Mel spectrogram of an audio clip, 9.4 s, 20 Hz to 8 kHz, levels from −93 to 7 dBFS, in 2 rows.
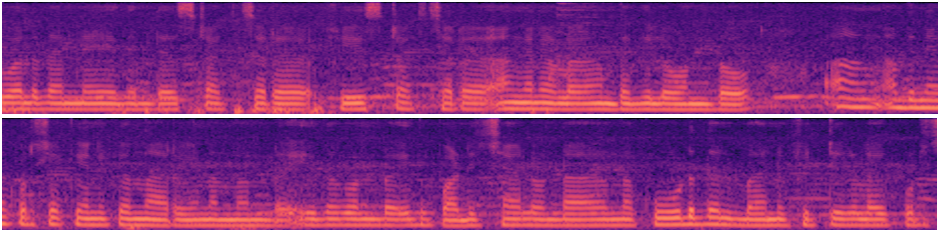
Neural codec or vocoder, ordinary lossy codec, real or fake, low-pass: none; none; real; none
